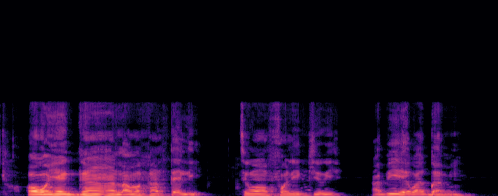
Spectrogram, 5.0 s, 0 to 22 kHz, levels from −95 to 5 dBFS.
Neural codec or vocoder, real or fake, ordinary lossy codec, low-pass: vocoder, 22.05 kHz, 80 mel bands, Vocos; fake; none; none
